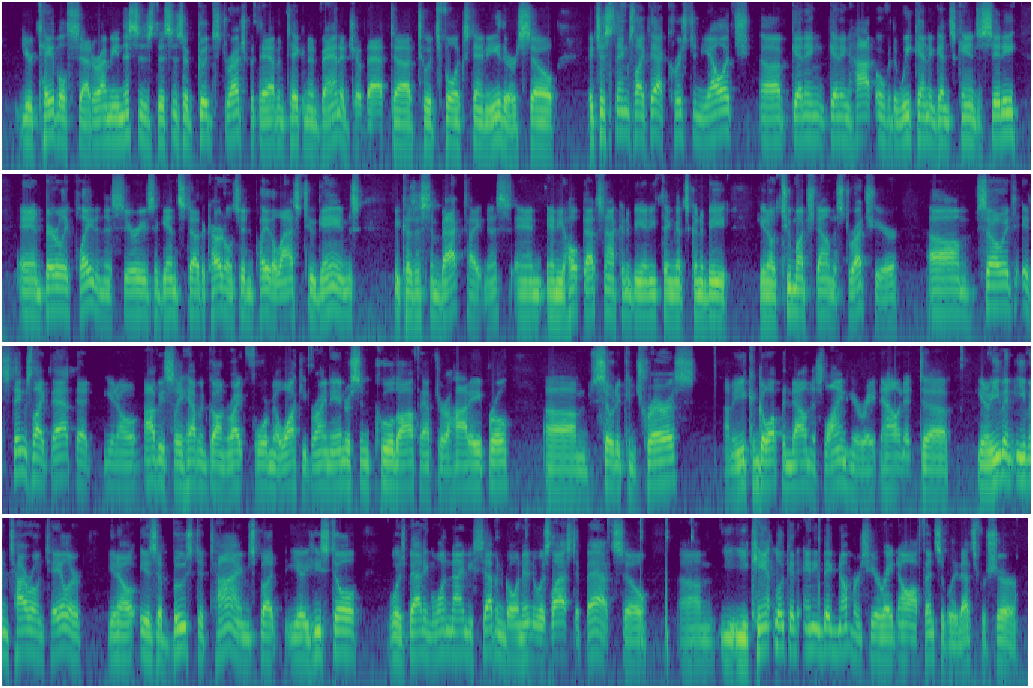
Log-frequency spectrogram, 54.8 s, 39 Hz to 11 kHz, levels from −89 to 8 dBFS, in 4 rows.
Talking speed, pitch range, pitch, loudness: 195 wpm, 100-120 Hz, 110 Hz, -19 LUFS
